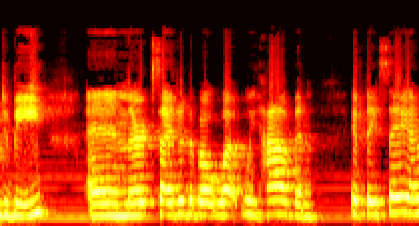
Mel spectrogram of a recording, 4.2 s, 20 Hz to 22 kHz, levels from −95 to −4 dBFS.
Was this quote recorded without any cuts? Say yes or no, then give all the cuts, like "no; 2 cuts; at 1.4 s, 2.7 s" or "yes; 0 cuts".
no; 1 cut; at 1.2 s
